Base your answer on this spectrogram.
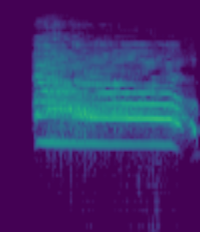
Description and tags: Wilhelm scream alternative Death scream human shout agony KT CsG
scream, shout, agony, pain, Death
